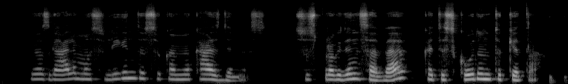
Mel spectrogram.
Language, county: Lithuanian, Klaipėda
